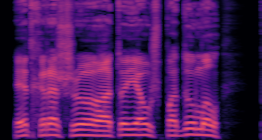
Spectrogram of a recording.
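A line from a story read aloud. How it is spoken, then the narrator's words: Grumbling. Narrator (Russian): проворчал корчмарь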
